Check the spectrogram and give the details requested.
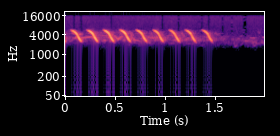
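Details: A Tree Pipit from Central Russia sings a rapid series of about ten clear, high, downslurred notes, roughly eight per second, which then stops abruptly.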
